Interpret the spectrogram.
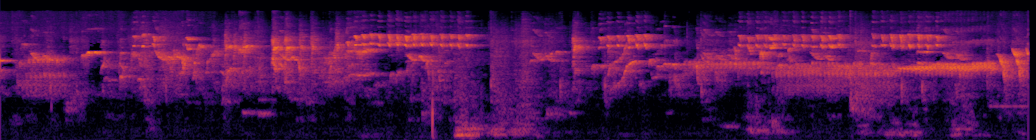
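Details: Siskin male courting a diluted-mutation female, pouring out dense, high chattering twitters and wheezy trills almost without pause; one low knock is heard midway.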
